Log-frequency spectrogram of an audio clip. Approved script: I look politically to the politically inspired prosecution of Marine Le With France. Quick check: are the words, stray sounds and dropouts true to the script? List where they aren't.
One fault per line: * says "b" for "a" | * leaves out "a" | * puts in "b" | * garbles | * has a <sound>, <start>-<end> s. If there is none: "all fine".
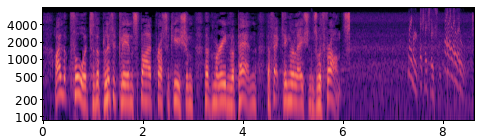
* says "forward" for "politically"
* puts in "Pen affecting relations"
* has a chirp, 7.3-8.5 s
